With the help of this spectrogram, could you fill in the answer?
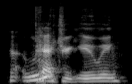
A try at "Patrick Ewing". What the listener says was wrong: Sounds like you're saying you.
